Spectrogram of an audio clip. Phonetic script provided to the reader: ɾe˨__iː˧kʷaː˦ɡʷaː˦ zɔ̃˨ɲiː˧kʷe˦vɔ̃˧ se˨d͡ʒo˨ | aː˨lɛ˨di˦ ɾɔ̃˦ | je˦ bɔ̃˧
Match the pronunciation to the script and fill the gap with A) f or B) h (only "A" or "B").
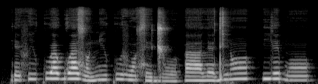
A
